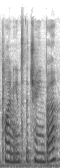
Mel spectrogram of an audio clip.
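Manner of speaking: ordinary delivery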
